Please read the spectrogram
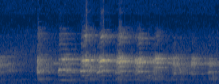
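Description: Recorded voices played back through a mobile phone's small speaker held to the microphones: thin, tinny speech with almost no low end.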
